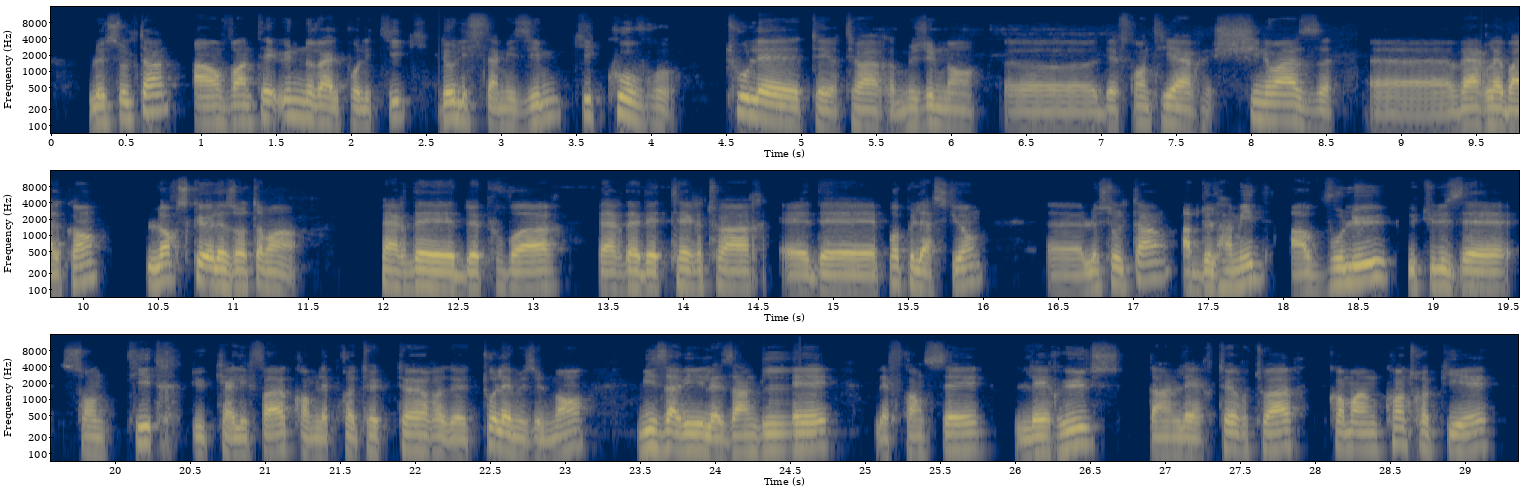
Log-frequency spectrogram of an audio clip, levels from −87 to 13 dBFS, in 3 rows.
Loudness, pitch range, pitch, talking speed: -22 LUFS, 105-125 Hz, 115 Hz, 135 wpm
